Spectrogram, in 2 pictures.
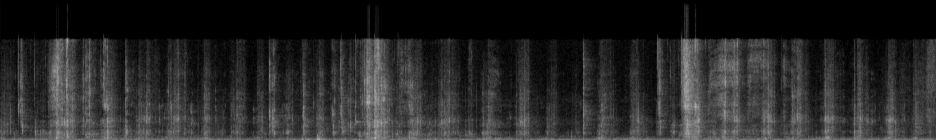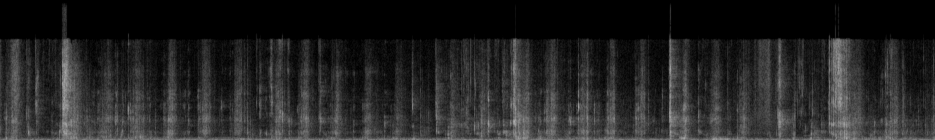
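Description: Close-miked eating of pani puri: crisp fried puri shells cracking and crunching in the mouth, with chewing in between, in irregular spurts and a louder crunch every few seconds. A steady low hum runs underneath.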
